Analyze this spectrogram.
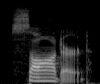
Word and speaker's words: soldered: kettles soldered with lead don't let the spelling influence your pronunciation so don't look at the word listen to my voice solder a Ed soldered soldered with lead I only know this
